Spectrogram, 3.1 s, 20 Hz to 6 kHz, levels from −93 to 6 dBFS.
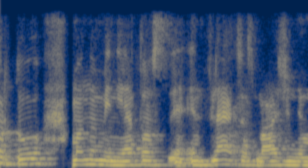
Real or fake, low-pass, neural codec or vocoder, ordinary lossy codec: real; 5.4 kHz; none; AAC, 48 kbps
